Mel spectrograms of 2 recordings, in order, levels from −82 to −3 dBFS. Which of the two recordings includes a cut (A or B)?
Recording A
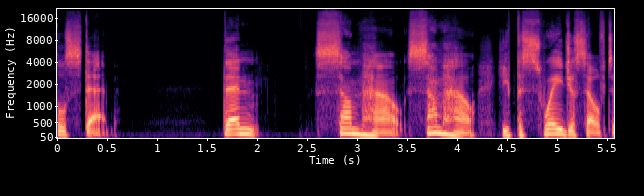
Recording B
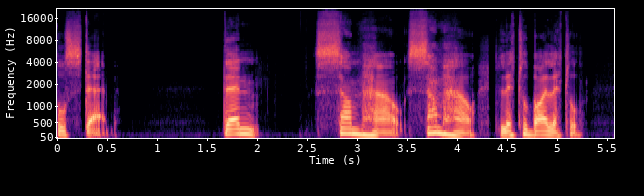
B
